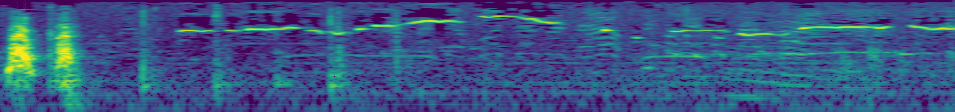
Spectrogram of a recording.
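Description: A dog named Rags, left in a wagon at the circus, gives two quick, loud barks, then falls into a thin, wavering high-pitched whine that carries on quietly for several seconds.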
